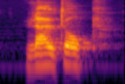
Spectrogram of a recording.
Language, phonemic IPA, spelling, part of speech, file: Dutch, /ˈlœytɔp/, luidop, adverb, Nl-luidop.ogg
- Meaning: out loud, aloud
